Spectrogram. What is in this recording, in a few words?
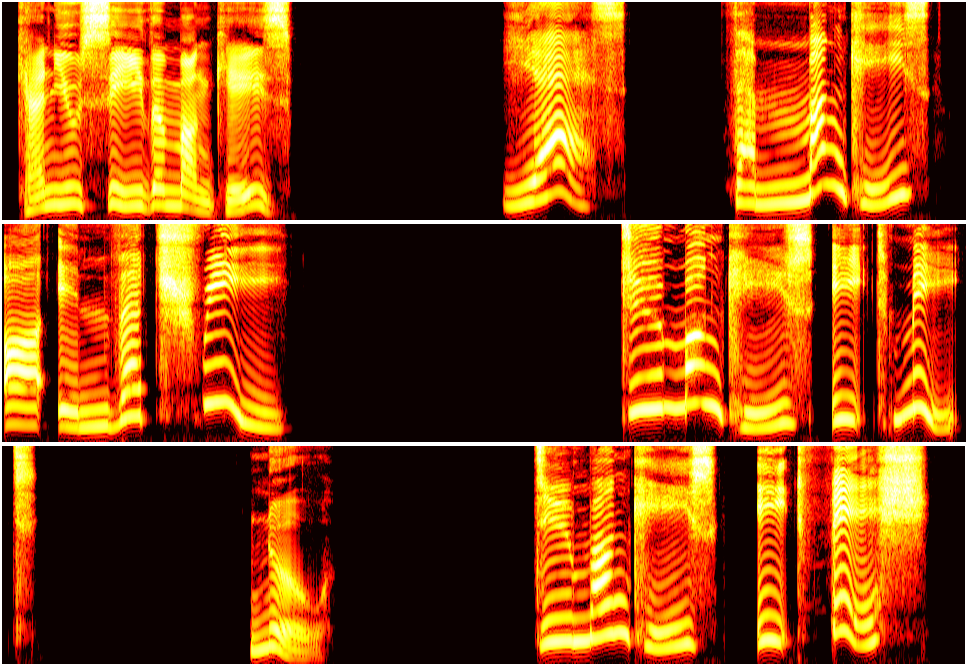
At the Zoo British English; BrE; logos-english; oxford read and imagine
